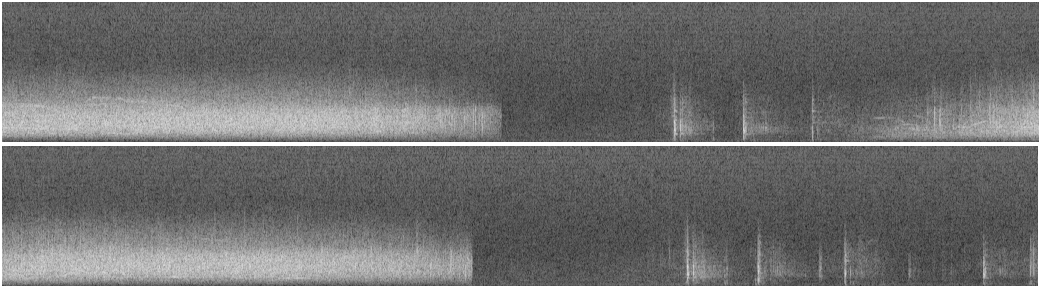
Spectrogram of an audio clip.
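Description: Crowd applauding, stopping abruptly after about five seconds, then a few sharp strikes of racket on tennis ball in the quiet; the applause builds again and cuts off sharply, followed by another short run of ball strikes near the end.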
